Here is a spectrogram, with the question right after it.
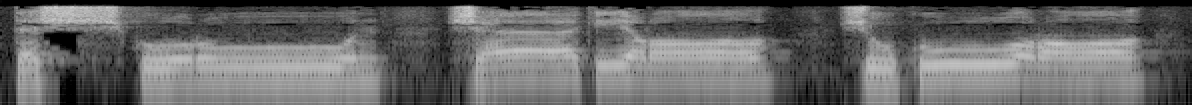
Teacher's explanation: الشين تخرج من وسط اللسان مع وسط الحنك الأعلى كما نرى، ولكن يبقى المخرج مفتوحا. تشكرون، شاكرا، شكورا، كل شين مهما كان وضعها فهذا مكان خروجها.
